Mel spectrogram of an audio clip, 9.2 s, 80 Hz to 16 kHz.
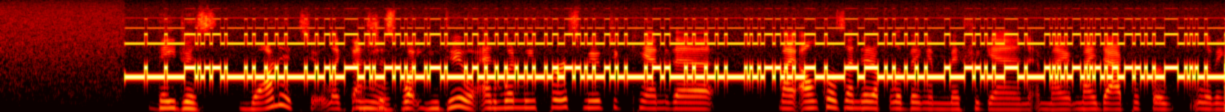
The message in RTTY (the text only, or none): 1QGTG 3WQQ2 0AV1F 9TT1V 5RASW …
